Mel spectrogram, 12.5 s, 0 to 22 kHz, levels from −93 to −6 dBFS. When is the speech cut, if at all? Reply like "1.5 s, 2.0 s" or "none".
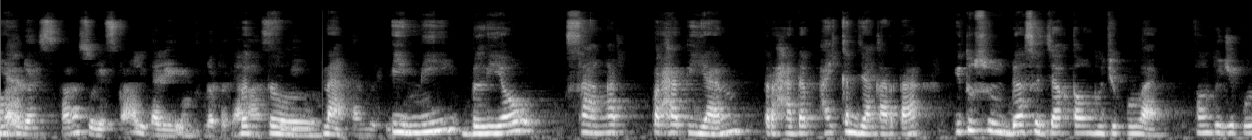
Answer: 3.1 s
